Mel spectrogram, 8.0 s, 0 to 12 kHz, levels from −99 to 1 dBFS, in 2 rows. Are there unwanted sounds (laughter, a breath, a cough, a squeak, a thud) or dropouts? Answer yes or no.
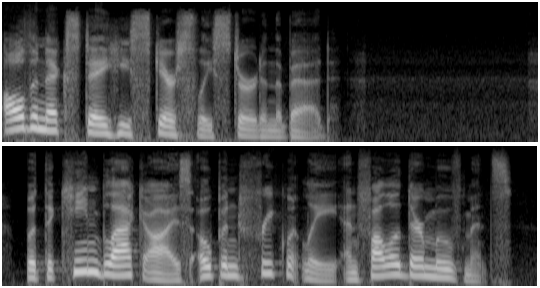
no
